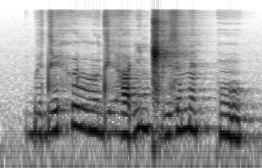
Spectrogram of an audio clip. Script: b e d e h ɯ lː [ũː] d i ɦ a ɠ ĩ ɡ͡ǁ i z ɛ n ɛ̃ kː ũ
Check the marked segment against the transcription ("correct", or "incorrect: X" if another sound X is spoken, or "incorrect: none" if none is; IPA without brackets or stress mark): incorrect: ũ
